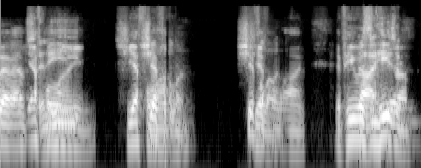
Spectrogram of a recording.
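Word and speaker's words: Schieffelin: I just say Shefflin, like the chef, and then like Jeremy Lin, Shefflin.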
